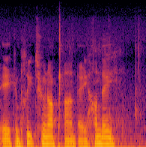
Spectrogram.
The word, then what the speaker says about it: Hyundai: Today we are going to be doing a complete tune-up on a Hyundai Accent, or you pronounce it Hyundai.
